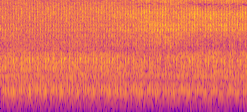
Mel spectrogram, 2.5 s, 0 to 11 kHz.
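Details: BMW M550d F10 diesel after coolant-leak repair (water flange): steady, even idle with a smooth hum, no knocks or misses; everything appears to work; normal idle.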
